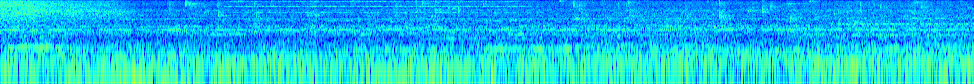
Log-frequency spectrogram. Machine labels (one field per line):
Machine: pump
